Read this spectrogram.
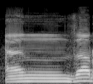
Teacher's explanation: حرف ذال کو نرم اور را کو موٹا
